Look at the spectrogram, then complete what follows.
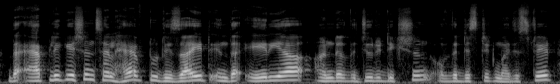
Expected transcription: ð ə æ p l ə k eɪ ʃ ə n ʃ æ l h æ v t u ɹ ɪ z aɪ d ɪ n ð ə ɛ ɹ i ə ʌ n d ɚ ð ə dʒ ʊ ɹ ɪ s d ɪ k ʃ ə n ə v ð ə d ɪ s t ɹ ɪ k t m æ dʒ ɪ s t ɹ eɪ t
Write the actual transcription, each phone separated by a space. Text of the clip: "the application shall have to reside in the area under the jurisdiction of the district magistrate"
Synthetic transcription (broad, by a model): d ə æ p l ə k eɪ ʃ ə n s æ l h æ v t u ɹ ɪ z aɪ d ɪ n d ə ɛ ɹ i ə ʌ n d ɚ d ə dʒ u ɹ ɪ d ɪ k ʃ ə n ə v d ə d ɪ s t ɹ ɪ k t m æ dʒ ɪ s t ɹ eɪ t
